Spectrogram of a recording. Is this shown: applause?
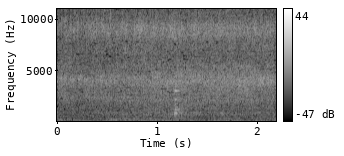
no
